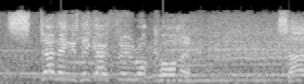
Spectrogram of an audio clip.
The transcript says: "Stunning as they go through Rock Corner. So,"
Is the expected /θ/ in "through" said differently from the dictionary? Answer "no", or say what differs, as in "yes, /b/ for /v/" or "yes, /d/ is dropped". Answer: no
